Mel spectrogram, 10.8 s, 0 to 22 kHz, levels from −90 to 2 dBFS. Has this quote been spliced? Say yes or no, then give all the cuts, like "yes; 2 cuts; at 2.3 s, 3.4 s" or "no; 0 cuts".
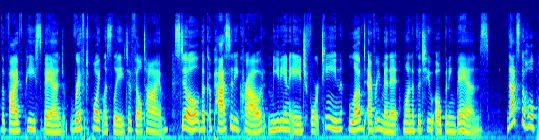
yes; 1 cut; at 8.0 s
